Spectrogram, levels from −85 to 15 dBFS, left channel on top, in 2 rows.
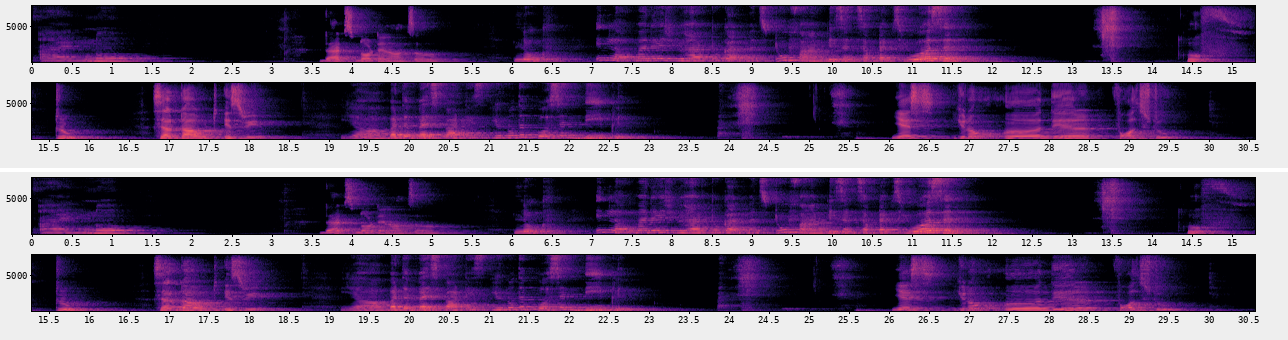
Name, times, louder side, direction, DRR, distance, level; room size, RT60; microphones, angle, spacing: voice 1, 0.1-1.1 6.0-6.5 7.0-11.6 19.1-22.7 23.9-24.0, equal, ahead, 0 dB, 1.3 m, -29 dB
voice 2, 3.6-5.1 13.3-13.6 14.4-15.1 15.6-15.9 16.8-18.2 24.1-24.4 25.3-25.5 26.0-26.6 26.8-28.5 28.8-29.5, left 3 dB, 40° left, 8 dB, 0.7 m, -29 dB
14.0 x 8.3 x 3.2 m, 1.4 s
head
